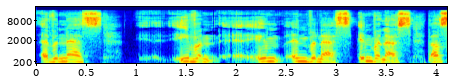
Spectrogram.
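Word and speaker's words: Inverness: Eden C Highlands evess even even in vaness in vanesse that's how you pronounce it norwi Theater Royal Marlo theater Canterbury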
